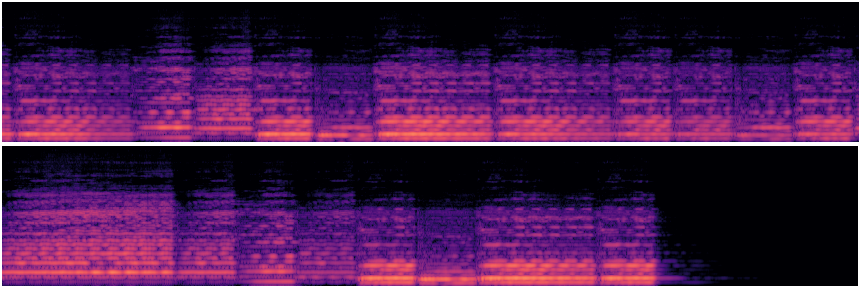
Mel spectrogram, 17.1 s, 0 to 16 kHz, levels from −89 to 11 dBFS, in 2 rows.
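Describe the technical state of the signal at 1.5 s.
At 1.5 s you're right at the tail end of a sound cut by the noise suppressor, a dip that runs from 0.84 to 1.5 s. The suppressor decided this stretch was noise and pulled it down harder than everything around it, bottoming out at about 11 dB below where it should sit. Because steady and decaying material gets hit hardest, the sound sinks and its fade gets clipped short, so by 1.5 s it's just climbing back out of that hole.

Under that, a noise suppressor applied to music or sounds is running across the whole clip. It was built for speech, so it treats sustained tones, ambience and reverb as junk to be removed. Its gain moves a lot, swinging somewhere around 15 dB. Sharp onsets slip through while held material and tails get squashed, which gives the audio a pumping, fluttery, thinned-out character that's present at 1.5 s too.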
